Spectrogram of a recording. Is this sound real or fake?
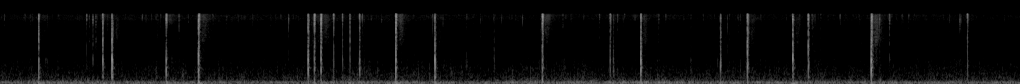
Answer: real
